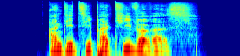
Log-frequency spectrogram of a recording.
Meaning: strong/mixed nominative/accusative neuter singular comparative degree of antizipativ
- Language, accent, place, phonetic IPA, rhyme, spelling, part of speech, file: German, Germany, Berlin, [antit͡sipaˈtiːvəʁəs], -iːvəʁəs, antizipativeres, adjective, De-antizipativeres.ogg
